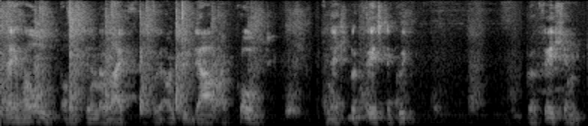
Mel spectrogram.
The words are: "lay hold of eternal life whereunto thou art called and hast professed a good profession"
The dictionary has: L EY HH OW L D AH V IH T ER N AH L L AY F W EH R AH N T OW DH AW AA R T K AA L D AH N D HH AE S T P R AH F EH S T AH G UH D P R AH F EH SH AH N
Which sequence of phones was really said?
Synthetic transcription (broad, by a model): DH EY HH OW L D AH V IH T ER N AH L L AY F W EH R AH N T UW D AW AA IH K AA L D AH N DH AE T P R AH F EH S T AH G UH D P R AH F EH SH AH N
